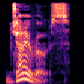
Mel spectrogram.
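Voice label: "gyrose", British English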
